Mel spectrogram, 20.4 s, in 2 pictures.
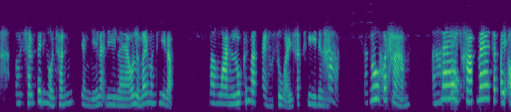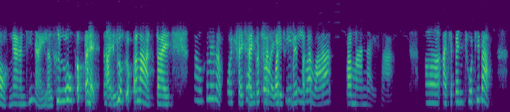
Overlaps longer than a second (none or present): present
